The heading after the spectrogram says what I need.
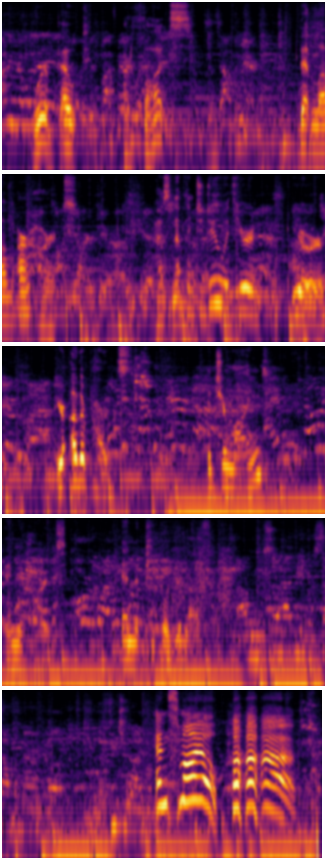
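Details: Aphasia with apraxia of speech in an adult woman, self-described, following a "head problem" about two years earlier; she attributes it to not following a gluten-free diet and says she is relearning her words.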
